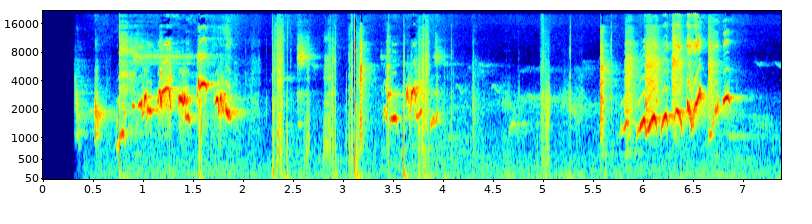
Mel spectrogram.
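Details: White-rumped shama from Aceh singing energetically: bursts of varied, fluty whistled phrases mixed with sharp clicks, ending in a rising run of rapid notes.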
